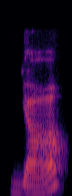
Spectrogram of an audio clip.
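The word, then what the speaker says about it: ja: the letter j so the letter j in german is almost always the u sound so examples really common the word for yes is yah so ya and the word for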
